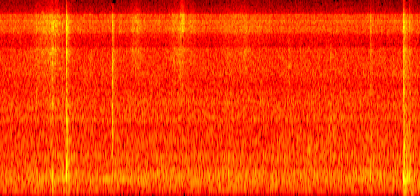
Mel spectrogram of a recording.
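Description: Soup boiling in a wok on a gas burner: a steady bubbling and burner noise, with a few small pops.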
